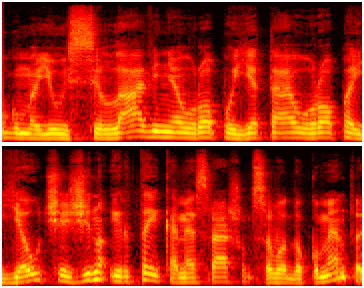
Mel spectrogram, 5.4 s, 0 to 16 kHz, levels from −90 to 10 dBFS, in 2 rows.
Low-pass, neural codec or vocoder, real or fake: 14.4 kHz; none; real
